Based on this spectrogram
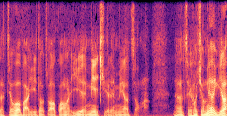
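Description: A man talks in a very deep, low voice with a dark, mellow tone. His intonation stays fairly even. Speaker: foundation chairman and sustainability expert. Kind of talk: radio interview. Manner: halting, many fillers.

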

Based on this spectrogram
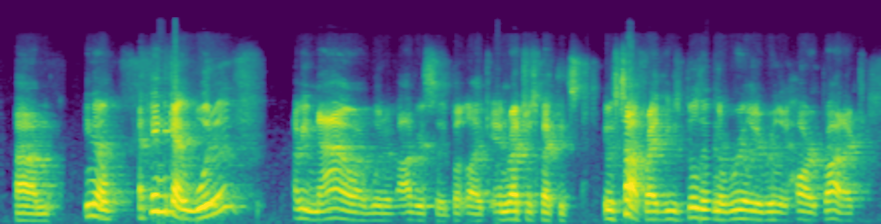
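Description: In an American accent, a man with a normal speaking voice talks at a fairly high pitch and moderate pace, his intonation fairly even. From Minnesota, US Midwest. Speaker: angel investor and founder. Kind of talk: interview.

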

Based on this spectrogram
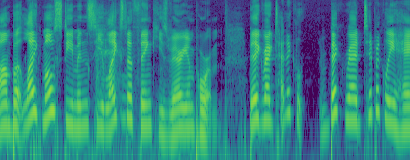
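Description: Someone reads in an unforced voice. Lively intonation runs through it.

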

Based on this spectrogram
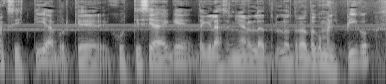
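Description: A man speaks at a moderate pace with a Chilean accent and lively intonation. His tone is dark and mellow, and somewhat breathy. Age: 20s. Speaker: podcaster. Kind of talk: casual monologue.

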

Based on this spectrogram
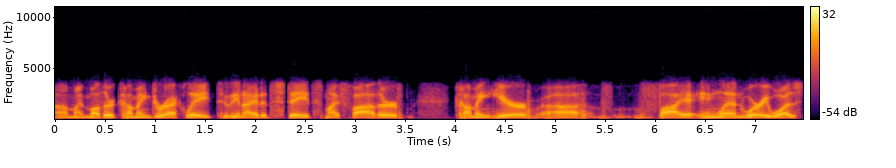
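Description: The speaker is a man with an American accent. He talks at a fairly slow pace. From Milwaukee, Wisconsin. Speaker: lawyer. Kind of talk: interview.

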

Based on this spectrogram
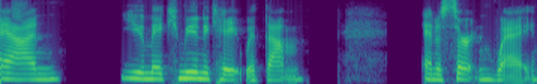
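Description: In a very clean recording with a silent background and a dry, close sound with no echo, a woman speaks with a Northeastern US accent. Her delivery is very slow, monotone and flat, with very even loudness and long, frequent pauses. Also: medium pitch for a woman. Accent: American (Northeast). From rural New York State, US. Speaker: psychology professor and author. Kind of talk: interview.

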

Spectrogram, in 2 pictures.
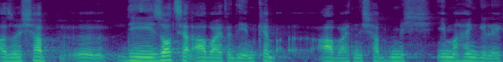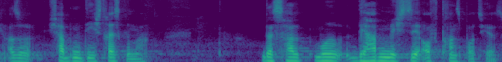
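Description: A man speaks at a moderate pace with monotone, flat intonation. His loudness swings a lot. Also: medium pitch for a man. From Iraq. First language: Arabic (speaking German). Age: 20s. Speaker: refugee, trainee car mechatronics technician. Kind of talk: interview. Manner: halting.

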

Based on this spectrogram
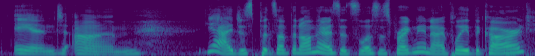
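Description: Over a very clean recording with a silent background, a woman uses an ordinary speaking voice at a moderate pace with ordinary pitch variation. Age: 20s. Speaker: podcast co-host. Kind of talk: casual chat.

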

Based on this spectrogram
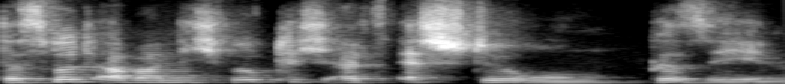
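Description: The speaker here is a woman. There is a somewhat breathy quality to her voice. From Bonn, Germany. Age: 40s. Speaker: eating disorder support group leader. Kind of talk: interview.

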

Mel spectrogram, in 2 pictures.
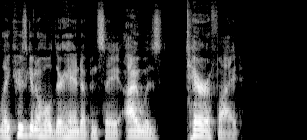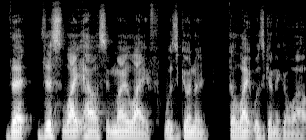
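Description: An ordinary speaking voice from a man of medium pitch, at a moderate pace with ordinary pitch variation, on a very clean recording with a silent background. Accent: American. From Nebraska. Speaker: 311 fan. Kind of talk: casual chat.

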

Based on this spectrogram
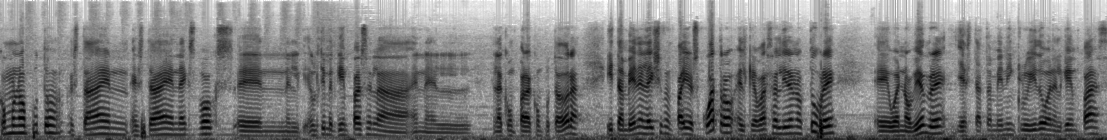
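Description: A man with a Mexican accent speaks at a moderate pace and a fairly high pitch. His intonation is lively, and noticeable background noise is present. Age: 20s. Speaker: podcast host. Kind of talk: casual chat. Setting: live stream.

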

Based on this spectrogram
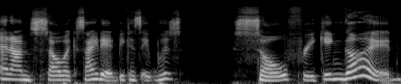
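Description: In an American accent, a woman with an ordinary speaking voice talks at a fairly slow pace, her fairly high pitch showing ordinary pitch variation. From rural Massachusetts. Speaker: podcast co-host. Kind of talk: casual chat.

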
